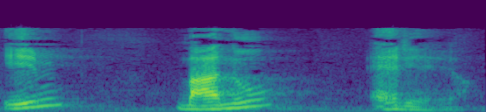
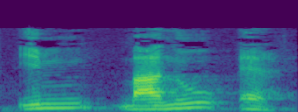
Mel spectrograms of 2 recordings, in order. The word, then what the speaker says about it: 임마누엘: us 그다음에은 하나님이에요 그래서 이걸 정확히 발음 하려면 임 마누엘이에요 한번 해보세요 임 마누엘 그래서 영어로 임엘 이렇게 된 거예요 그래서 임은 함께란 뜻이야 함께 마누는 우리와 엘은 하나님 그래서 임마누엘 영어로 그대로 하면 god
